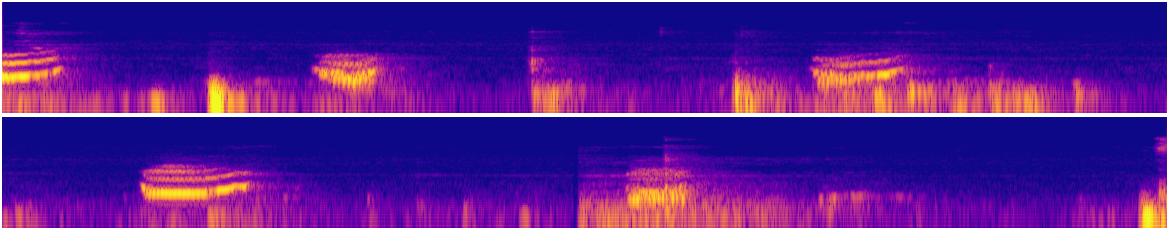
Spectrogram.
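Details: Mother cat with her kittens giving a series of about five clear, harmonic-rich meows, some rising then falling, spaced one to three seconds apart, with soft low rumbling and shuffling between calls.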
